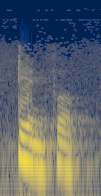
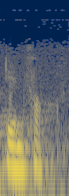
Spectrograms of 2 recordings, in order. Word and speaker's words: triền phược: Sắc thọ tưởng hành thức triền phược, triền phược, ngoài bác đọc là triền phục,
